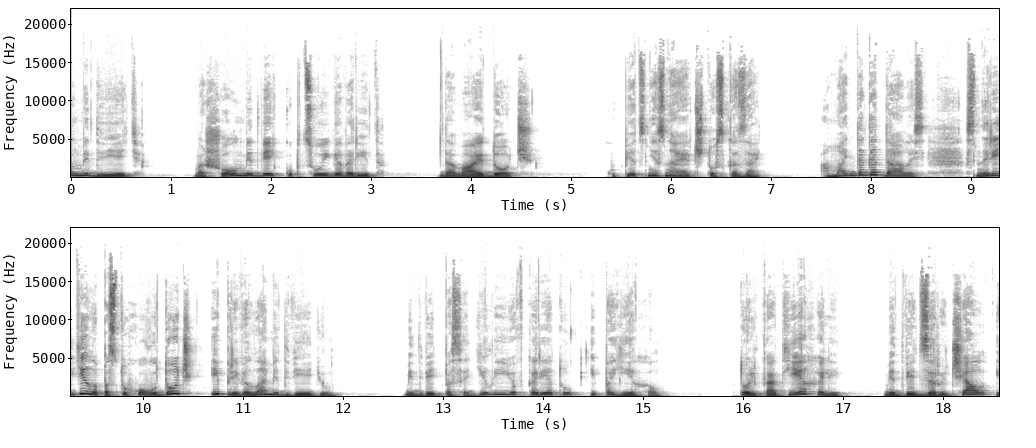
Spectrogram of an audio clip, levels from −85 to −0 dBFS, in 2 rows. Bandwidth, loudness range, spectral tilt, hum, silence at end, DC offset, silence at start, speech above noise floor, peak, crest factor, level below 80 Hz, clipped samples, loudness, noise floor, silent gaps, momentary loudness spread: 18 kHz; 5 LU; -6 dB/octave; none; 0 s; under 0.1%; 0 s; 57 dB; -4 dBFS; 18 dB; -60 dBFS; under 0.1%; -23 LUFS; -80 dBFS; 5.24-5.34 s; 12 LU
